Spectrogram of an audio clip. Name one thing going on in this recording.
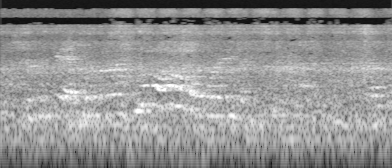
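A cloth rubs across a whiteboard.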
